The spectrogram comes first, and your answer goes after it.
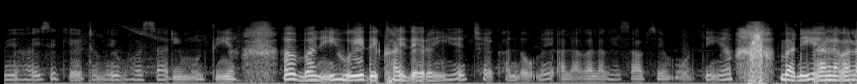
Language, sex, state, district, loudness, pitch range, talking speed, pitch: Hindi, female, Maharashtra, Sindhudurg, -17 LUFS, 195-220 Hz, 175 wpm, 205 Hz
